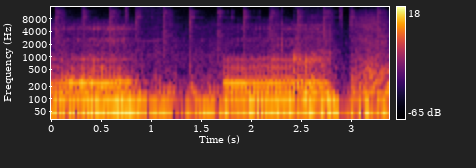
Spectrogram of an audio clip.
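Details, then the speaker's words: Adult woman's sleep noises recorded by a sleep-monitoring app she downloaded after jolting awake one night unable to breathe; she asks whether an app can detect sleep apnea; snoring. "it actually recorded the noises that I make when I sleep and little did I know that I snore like a lot"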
